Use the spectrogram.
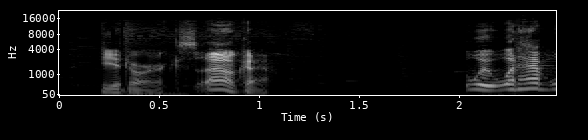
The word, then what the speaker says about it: Theodorix: It's pronounced Theodorix.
